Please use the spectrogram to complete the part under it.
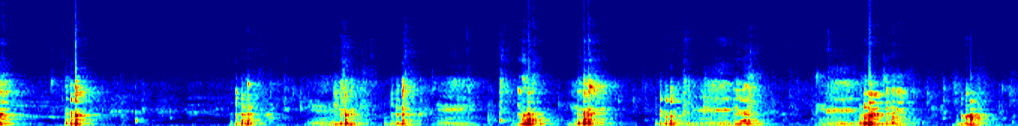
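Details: On a pig farm in rural India, pigs and piglets grunt roughly, in bursts spaced about half a second apart, with a brief quiet gap near the start and squealing edges on several calls.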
